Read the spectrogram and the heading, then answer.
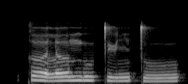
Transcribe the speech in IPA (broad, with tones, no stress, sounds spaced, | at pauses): k ɤ˥˩ l ɤ˥ n̪ u˥ t̪ y˧˥ n t̪ u˧˥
